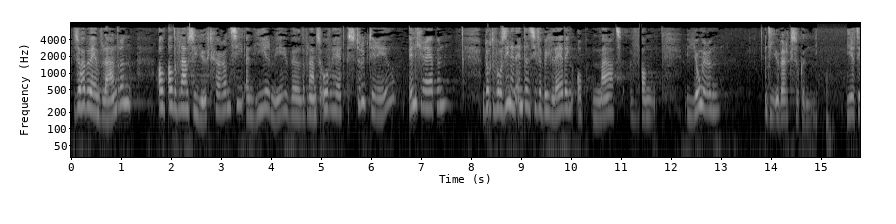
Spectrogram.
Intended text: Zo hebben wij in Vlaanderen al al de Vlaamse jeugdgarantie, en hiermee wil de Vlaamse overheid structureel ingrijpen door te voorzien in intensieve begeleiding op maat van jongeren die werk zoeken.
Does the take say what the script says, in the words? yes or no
yes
